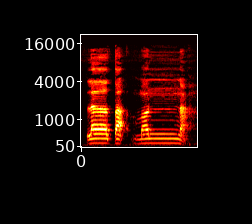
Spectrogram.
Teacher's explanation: Ismam adalah mencampurkan bacaan dhammah dan bacaan sukun dengan disertai gerakan mulut yang memajukan seperti kita mengucapkan huruf U. Nah, bacaan ismam ini terdapat pada surat Yusuf ayat 11 pada lafal la ta'manna.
